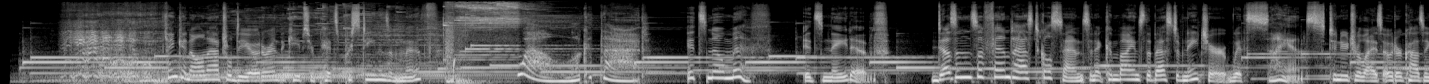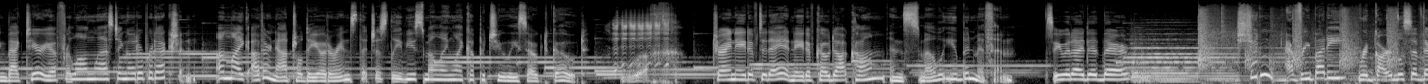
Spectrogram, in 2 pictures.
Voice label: commercial; commercial-demo; female voice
